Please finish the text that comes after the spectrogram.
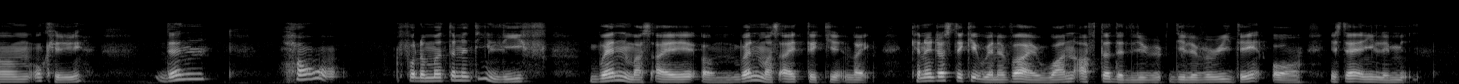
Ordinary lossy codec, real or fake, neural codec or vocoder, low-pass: none; real; none; 7.2 kHz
